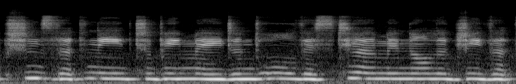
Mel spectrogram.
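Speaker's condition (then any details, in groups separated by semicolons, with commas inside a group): Cerebral palsy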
